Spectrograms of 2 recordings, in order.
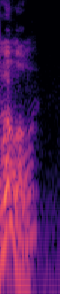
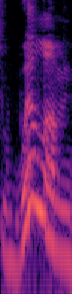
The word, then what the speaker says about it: Willem: Christian Bale for Vice, Bradley Cooper for A Star Is Born, William Dafoe, and actually, Willem. It's not William Dafoe. – Yeah, it's Willem. – It's Willem Dafoe.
